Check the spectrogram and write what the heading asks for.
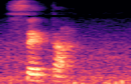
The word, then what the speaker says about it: zeta: Zeta. It is pronounced like the S sound. It always makes the S sound.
